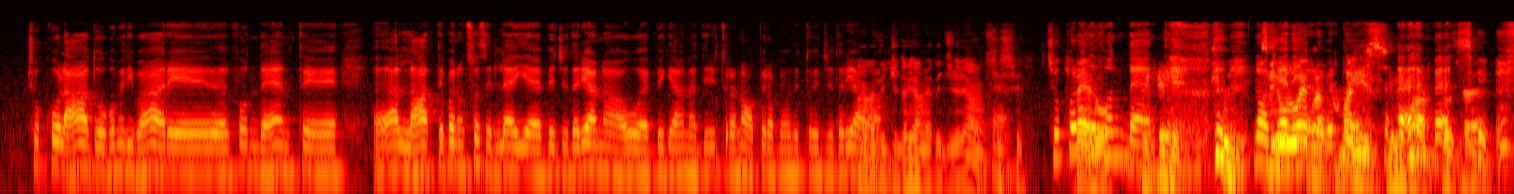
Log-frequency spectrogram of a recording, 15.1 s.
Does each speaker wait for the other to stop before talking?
No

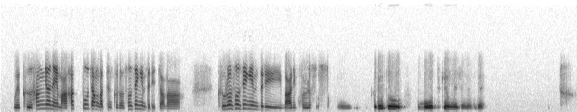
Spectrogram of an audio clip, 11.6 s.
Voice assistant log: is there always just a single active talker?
Yes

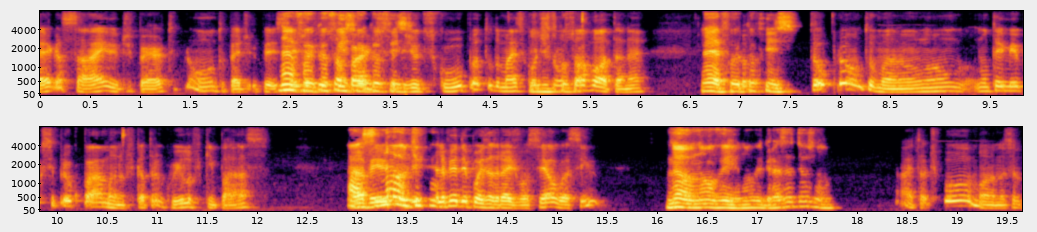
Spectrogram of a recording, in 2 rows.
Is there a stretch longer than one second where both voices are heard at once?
Yes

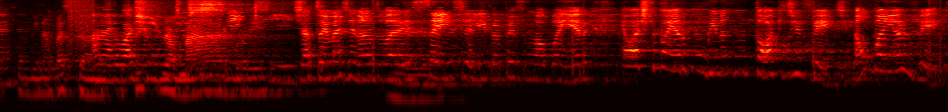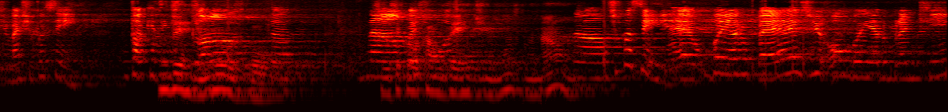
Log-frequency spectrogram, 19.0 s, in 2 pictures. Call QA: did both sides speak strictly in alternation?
No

